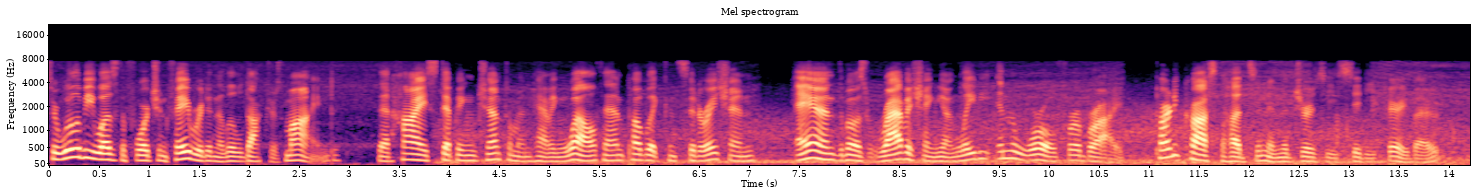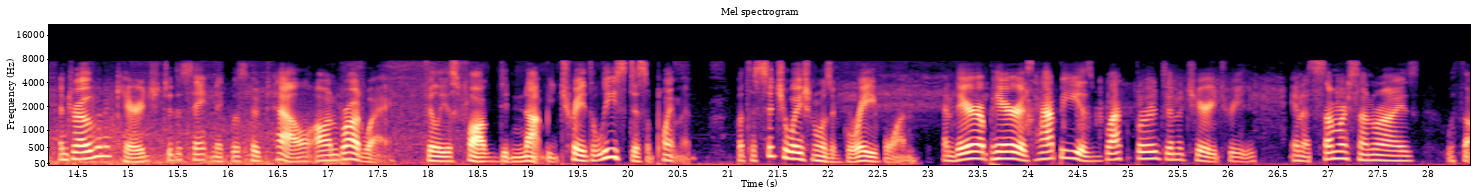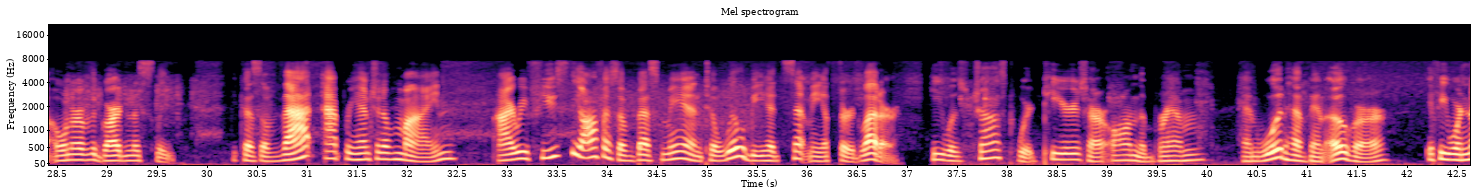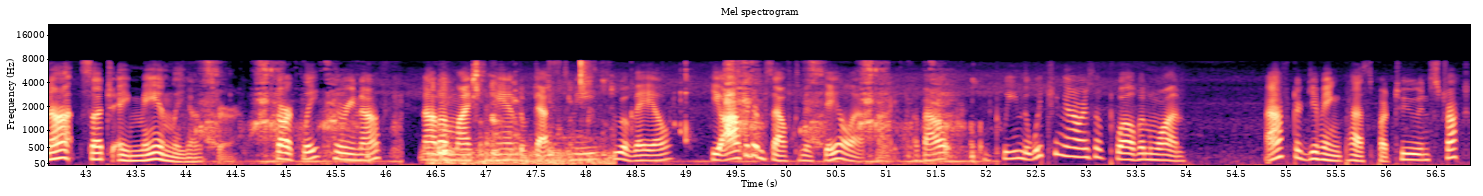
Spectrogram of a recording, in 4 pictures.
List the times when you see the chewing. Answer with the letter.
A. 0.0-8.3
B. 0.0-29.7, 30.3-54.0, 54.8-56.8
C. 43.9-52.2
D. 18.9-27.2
C.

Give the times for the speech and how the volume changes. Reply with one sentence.
You can hear the speech from 0.0 to 29.7 s, at a steady volume; from 30.3 to 54.0 s, at a steady volume; and briefly from 54.8 to 56.8 s.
